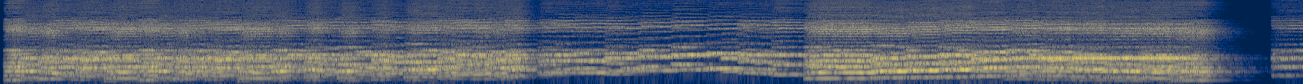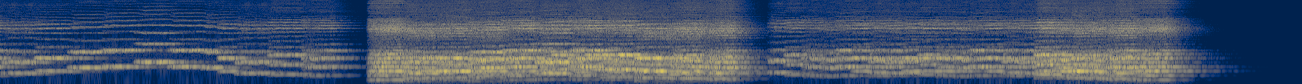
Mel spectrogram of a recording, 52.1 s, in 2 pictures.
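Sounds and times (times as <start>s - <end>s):
tenor singing: 0.1s - 24.6s, 25.4s - 49.9s.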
